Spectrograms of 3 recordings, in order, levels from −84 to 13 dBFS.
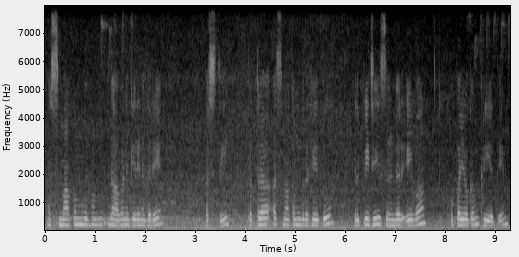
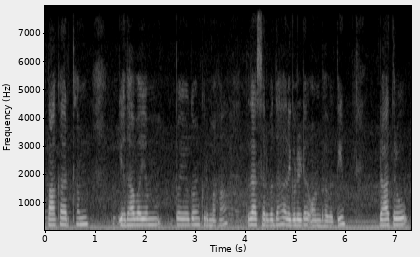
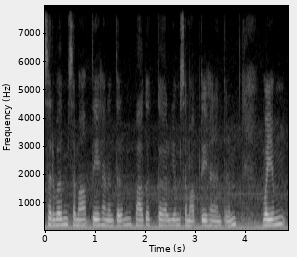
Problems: constant background noise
